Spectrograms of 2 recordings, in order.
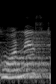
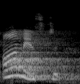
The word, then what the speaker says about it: honest: H has to be silent.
